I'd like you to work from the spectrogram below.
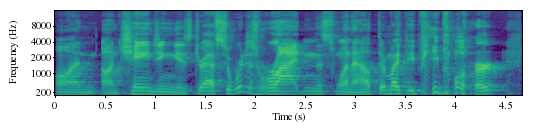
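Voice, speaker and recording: A man co-hosting a podcast with casual, jokey and animated banter. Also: mid-range voice, moderate pace, a crowd in the background. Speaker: podcast co-host.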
